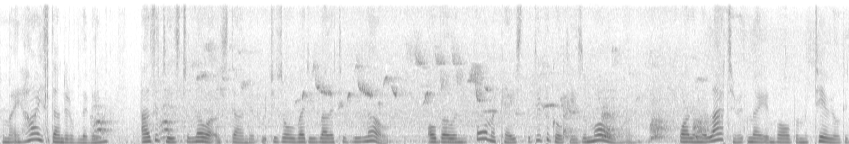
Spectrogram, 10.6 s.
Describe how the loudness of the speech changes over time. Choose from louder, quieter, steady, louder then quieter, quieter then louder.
steady.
